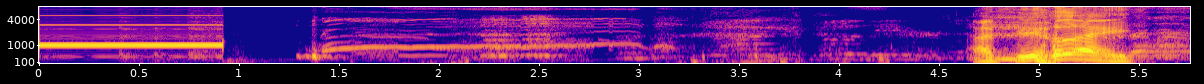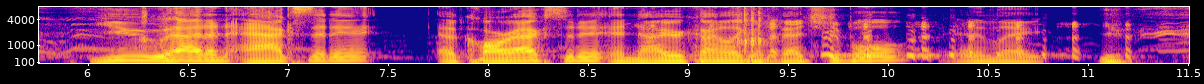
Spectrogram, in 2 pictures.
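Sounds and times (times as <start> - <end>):
censor bleep: 0.0 - 1.0
laughter: 1.3 - 11.5
speech: 4.7 - 11.5.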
